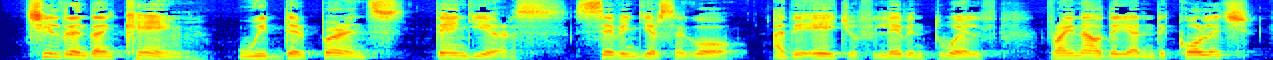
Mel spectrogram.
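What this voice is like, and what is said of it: Non-native English accent. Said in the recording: “They don't speak with accent like me.”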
